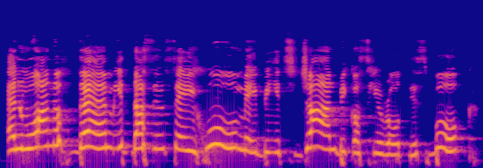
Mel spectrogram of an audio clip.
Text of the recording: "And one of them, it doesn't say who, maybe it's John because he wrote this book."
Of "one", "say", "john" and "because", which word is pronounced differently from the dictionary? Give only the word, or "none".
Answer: because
